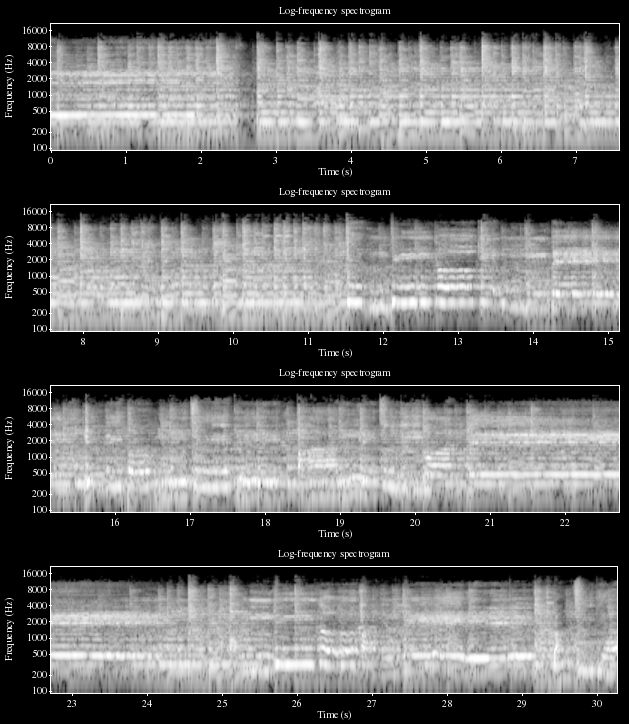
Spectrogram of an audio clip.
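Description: A man singing a slow song to his own strummed acoustic guitar, amplified through a stage microphone and PA, with long held notes in the melody.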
